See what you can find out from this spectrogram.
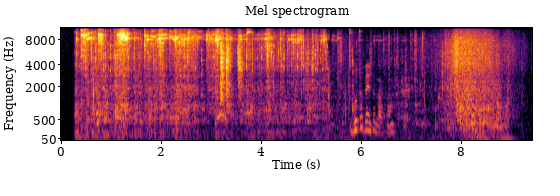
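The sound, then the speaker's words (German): A metal chain rattles and clanks as a bucket of water is drawn up a brick-walled draw well with a small roof over the chain beam in an Italian village, in uneven bursts of mechanical clatter that swell again near the end. “ein junges Mädchen muss, weil wir wissen wollen, wie das Wasser schmeckt, einmal mit der Kette und dem Eimer Wasser heraufholen.”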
